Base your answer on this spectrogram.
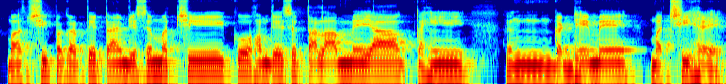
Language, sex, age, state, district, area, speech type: Hindi, male, 45-60, Uttar Pradesh, Jaunpur, rural, spontaneous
